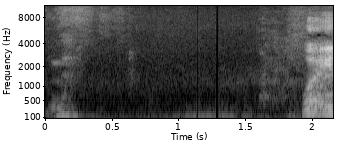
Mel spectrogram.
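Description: A pause in a man's spoken lecture: a brief low voice sound just after the start, then quiet room noise with a low hum, then his speech resumes at the very end.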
